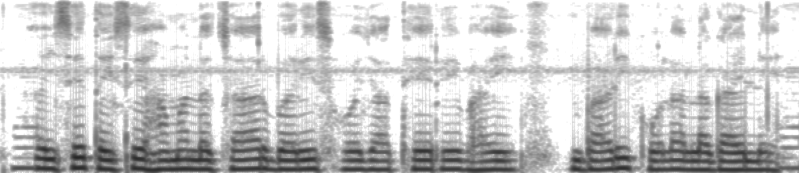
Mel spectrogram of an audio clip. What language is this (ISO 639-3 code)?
hne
